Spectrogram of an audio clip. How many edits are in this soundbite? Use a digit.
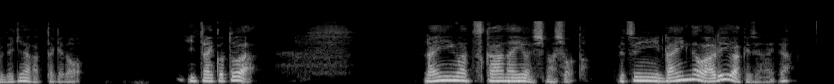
0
